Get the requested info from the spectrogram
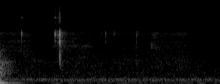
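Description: A few light clicks of metal kitchen tongs and forks being handled: a sharper clack right at the start, then a few faint ticks spread through the rest.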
